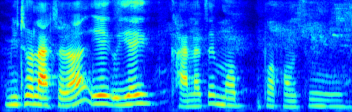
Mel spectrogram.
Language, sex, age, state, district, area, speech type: Nepali, female, 45-60, West Bengal, Jalpaiguri, rural, spontaneous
